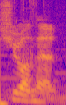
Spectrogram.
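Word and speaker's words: Shoe0nHead: the author, which is Shoe-on Head. What the fuck, Shoe? It feels weird, because I know she spells it S-H-O-E, but the way you pronounce it sounds like S-H-E-W.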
